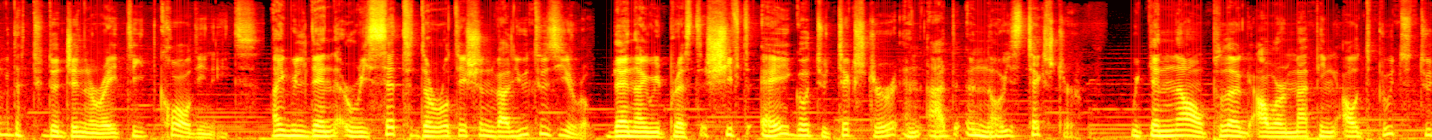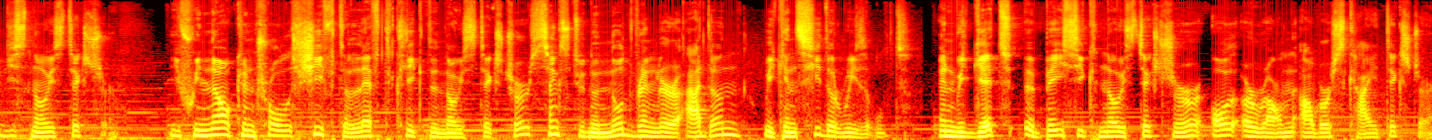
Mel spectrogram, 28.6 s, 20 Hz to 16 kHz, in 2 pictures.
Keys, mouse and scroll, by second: 5.1 click, 5.6 shift+a, 14.7 click, 17.1 click, 20.2 ctrl+shift+click, 22.7 scroll down 2, 23.2 middle click, 23.8 ctrl+alt+space, 24.3 shift+middle click, 25.1 middle click, 26.8 shift+middle click, 27.5 ctrl+middle click, 27.9 shift+middle click, 28.4 middle click.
